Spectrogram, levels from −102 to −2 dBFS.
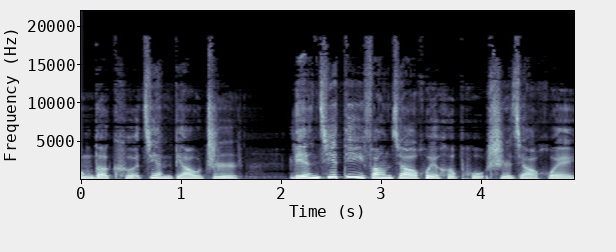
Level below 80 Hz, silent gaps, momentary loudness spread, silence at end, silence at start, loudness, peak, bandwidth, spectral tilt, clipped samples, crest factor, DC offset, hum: -54 dBFS; none; 9 LU; 0 s; 0 s; -19 LUFS; -4 dBFS; 17 kHz; -6 dB/octave; under 0.1%; 16 dB; under 0.1%; none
